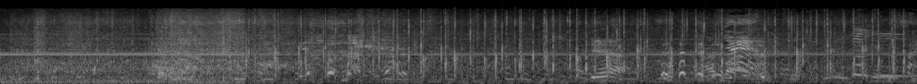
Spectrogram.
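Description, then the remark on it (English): Water splashes and churns as a person is dipped under and lifted back up during a baptism by immersion, a loud rushing surge followed by sloshing and dripping, with people murmuring and cheering. “I baptize you in the name of the Father, the Son, and the Holy Spirit.”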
